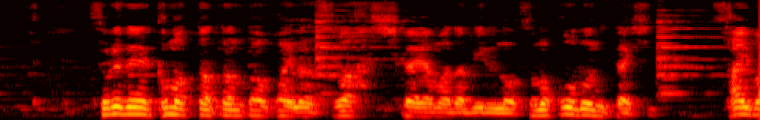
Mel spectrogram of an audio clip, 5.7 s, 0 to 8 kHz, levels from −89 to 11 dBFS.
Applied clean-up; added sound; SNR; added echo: classical method WPE with log-MMSE.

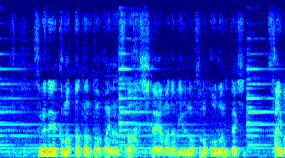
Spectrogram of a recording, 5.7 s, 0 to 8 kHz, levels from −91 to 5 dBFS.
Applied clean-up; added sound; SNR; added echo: none; Church bell; 18 dB; reverberation time 0.2 s.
